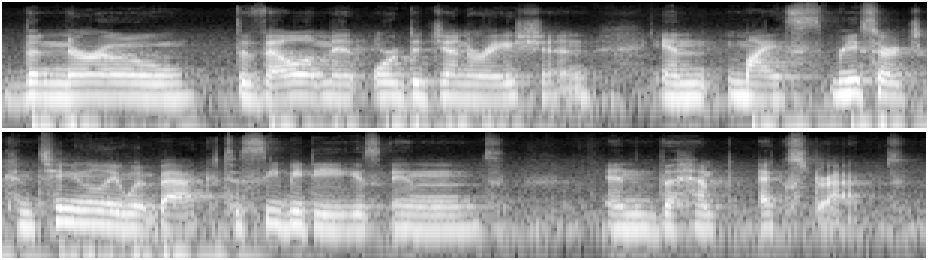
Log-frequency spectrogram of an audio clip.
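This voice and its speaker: In a conversational interview, a woman guest with a lowish voice explains wellness topics, laying out benefits one after another in an informative, explanatory way. A faint hiss or hum sits under the recording.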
